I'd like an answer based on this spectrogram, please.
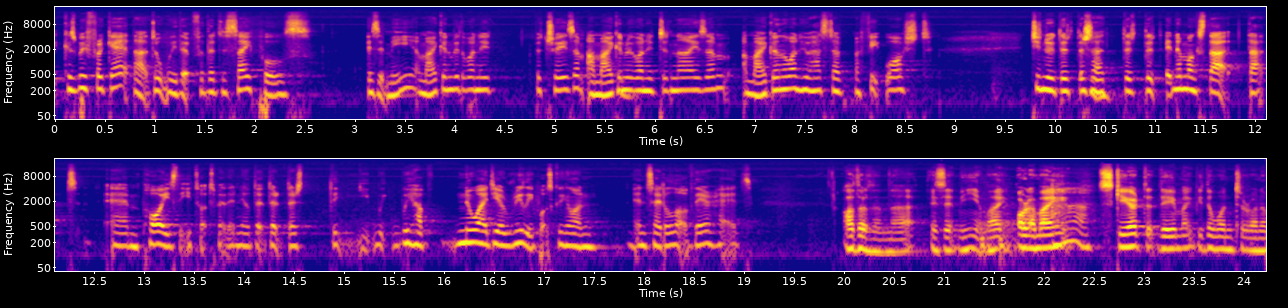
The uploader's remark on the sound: This episode was recorded in Aberfeldy Church of Scotland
